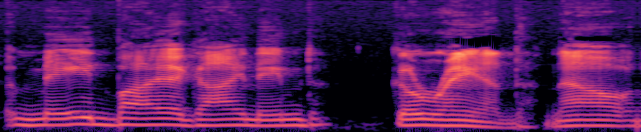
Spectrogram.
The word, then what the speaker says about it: Garand: by a guy named Garand now there's a lot of argument about this pronunciation I'm calling it Grand if you don't like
